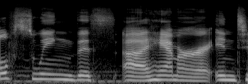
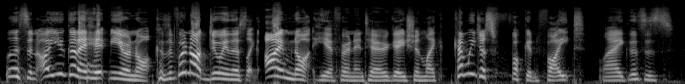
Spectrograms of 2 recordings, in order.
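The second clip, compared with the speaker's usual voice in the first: louder, faster, pushing for the fight; impatient brute; 3 semitones higher, 6 dB louder, faster than usual. Acted. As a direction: demand they get on with it.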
